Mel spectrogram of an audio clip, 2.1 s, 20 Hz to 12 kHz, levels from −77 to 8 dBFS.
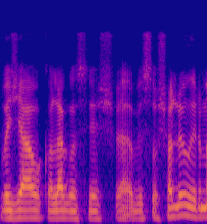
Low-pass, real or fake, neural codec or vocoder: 7.2 kHz; fake; codec, 16 kHz, 0.9 kbps, LongCat-Audio-Codec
